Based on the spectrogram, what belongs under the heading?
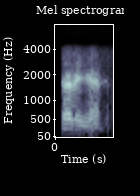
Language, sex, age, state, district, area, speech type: Tamil, male, 60+, Tamil Nadu, Tiruchirappalli, rural, conversation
